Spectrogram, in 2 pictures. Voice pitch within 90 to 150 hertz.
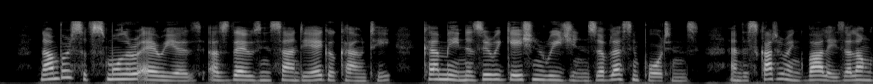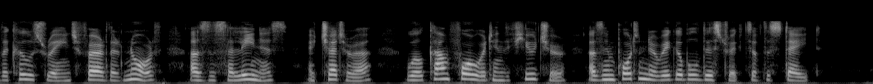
No: high, 200 Hz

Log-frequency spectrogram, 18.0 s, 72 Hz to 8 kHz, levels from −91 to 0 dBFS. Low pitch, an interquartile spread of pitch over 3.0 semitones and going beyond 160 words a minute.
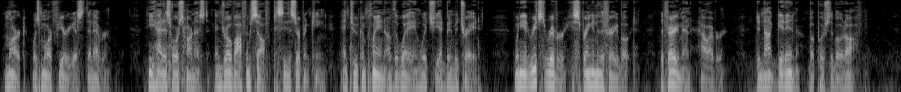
Yes: very low, 85 Hz; average, 3.4 semitones; average, 180 wpm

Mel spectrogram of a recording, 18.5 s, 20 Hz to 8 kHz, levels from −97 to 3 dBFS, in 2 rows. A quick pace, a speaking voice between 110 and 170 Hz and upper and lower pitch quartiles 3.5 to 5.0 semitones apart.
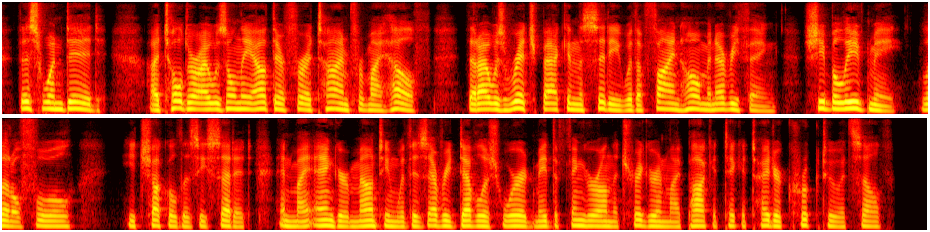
No: fast, 215 wpm; medium, 140 Hz; average, 2.9 semitones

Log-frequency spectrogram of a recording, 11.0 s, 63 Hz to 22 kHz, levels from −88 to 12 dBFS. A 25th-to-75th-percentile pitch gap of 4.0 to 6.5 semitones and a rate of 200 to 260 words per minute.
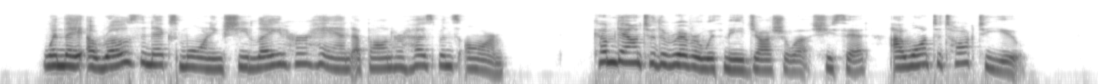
No: average, 4.8 semitones; average, 165 wpm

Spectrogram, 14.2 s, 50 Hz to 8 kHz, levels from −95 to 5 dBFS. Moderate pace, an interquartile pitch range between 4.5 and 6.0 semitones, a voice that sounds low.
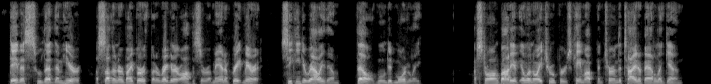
No: average, 170 wpm; average, 2.9 semitones; low, 130 Hz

